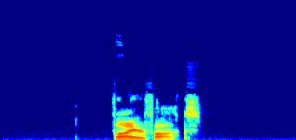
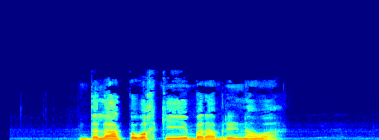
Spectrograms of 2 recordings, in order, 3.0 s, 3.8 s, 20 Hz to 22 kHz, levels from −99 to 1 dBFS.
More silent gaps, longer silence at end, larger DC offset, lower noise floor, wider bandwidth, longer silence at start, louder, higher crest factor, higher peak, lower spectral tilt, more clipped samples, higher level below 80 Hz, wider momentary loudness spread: neither; about the same, 1 s vs 1 s; neither; first, -84 dBFS vs -71 dBFS; second, 7.6 kHz vs 9.8 kHz; first, 1.15 s vs 0.8 s; first, -18 LUFS vs -26 LUFS; about the same, 20 dB vs 20 dB; first, -2 dBFS vs -8 dBFS; second, -5 dB/octave vs -6.5 dB/octave; neither; about the same, -72 dBFS vs -76 dBFS; first, 17 LU vs 10 LU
